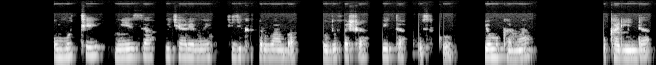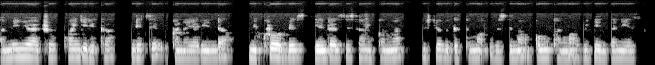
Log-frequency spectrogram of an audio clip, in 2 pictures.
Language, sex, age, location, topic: Kinyarwanda, female, 18-24, Kigali, health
